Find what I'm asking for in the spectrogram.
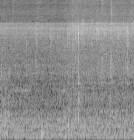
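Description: Onions and capsicum sizzle steadily in a pan for restaurant-style chilli chicken, a continuous close hiss of frying that swells a little louder partway through, with no voices.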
